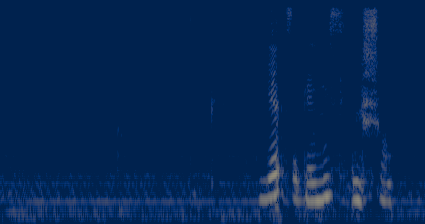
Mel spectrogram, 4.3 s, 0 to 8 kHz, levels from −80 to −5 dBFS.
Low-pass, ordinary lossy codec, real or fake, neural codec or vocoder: 7.2 kHz; none; fake; codec, 16 kHz in and 24 kHz out, 0.6 kbps, FireRedTTS-2 codec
